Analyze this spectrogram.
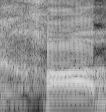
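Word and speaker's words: خواب: शैतान नहीं आ सकता अच्छा ये लफ्ज लिखने में है ख्वाब खवा व अलिफ बा लेकिन पढ़ने में यह ख्वाब है व साइलेंट हो जाता है ख्वाब पढ़ा जाता है ये लफ उर्दू में ख्वाब खवाब नहीं है ख्वाब लिखने में खवाब है तो फिर उन्होंने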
